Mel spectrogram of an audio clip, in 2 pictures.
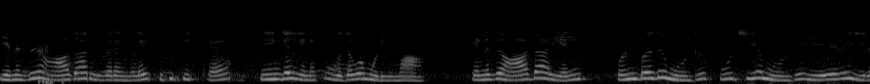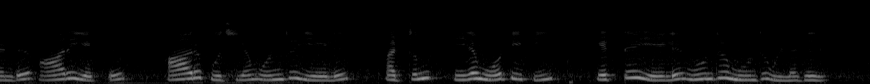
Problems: background conversations at intervals, low volume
